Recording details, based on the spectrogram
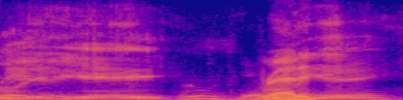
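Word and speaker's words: Roullier: actually plays or not, is the center, Chase Rollier. And Royer. How do you say his name? Roulier.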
